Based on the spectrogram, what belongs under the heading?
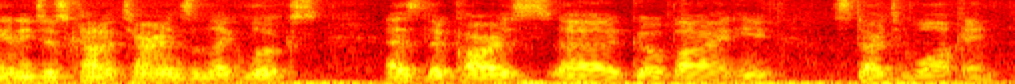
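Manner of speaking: ordinary talk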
